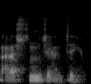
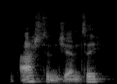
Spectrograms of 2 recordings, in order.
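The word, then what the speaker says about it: Ashton Jeanty: Is it Ashton? Oh, yeah. You're thinking Oshan Jeffrey used to play for the for the Eagles, the wide receiver. Oh my god. I have been saying his name wrong all year. He's just Ashton Genty.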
